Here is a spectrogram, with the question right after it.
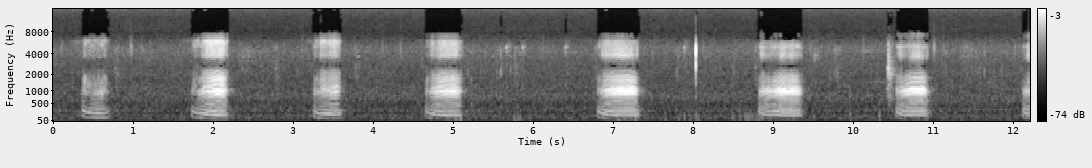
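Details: A pet dog snoring, with drawn-out rasping breaths repeated about every one and a half to two seconds, each swelling then fading, quiet between breaths.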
